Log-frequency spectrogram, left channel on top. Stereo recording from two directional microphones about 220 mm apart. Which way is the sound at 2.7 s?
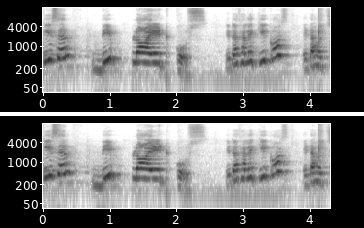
45° left (ahead or behind).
